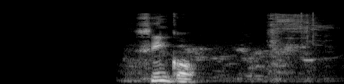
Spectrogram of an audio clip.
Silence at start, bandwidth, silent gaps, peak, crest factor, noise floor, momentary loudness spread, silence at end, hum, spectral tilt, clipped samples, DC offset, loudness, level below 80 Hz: 1.3 s; 12 kHz; none; -2 dBFS; 22 dB; -41 dBFS; 24 LU; 0.3 s; none; -5.5 dB/octave; under 0.1%; under 0.1%; -19 LUFS; -62 dBFS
